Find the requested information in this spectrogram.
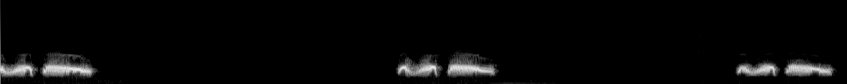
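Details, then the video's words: Three similar low, mellow cooing phrases from a spotted dove in contest-style 'giọng thổ' song, used to provoke fighting. Each is a short doubled hoot followed by a longer falling coo, spaced about three to four seconds apart. "tiếng chim cu gáy thúc đấu vấy bổi nghe nhanh gáy và gấy ức chế cao"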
